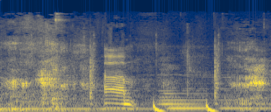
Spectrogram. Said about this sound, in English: Guys, I guess my dog wants to take over my podcast now.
